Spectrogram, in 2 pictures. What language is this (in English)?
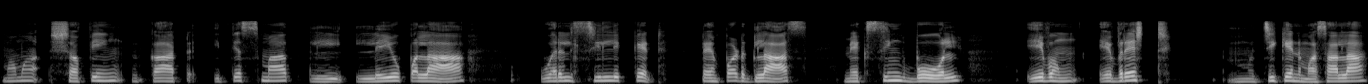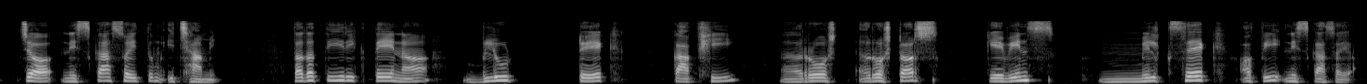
Sanskrit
